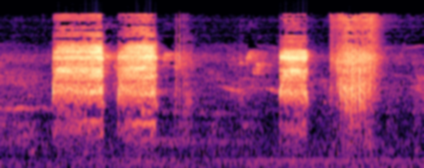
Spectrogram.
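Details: Juvenile long-tailed shrike, kept and now feeding itself, practising ngelolo. Four scratchy, hissing bursts come in two pairs, the last one softer, over a faint low hum.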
